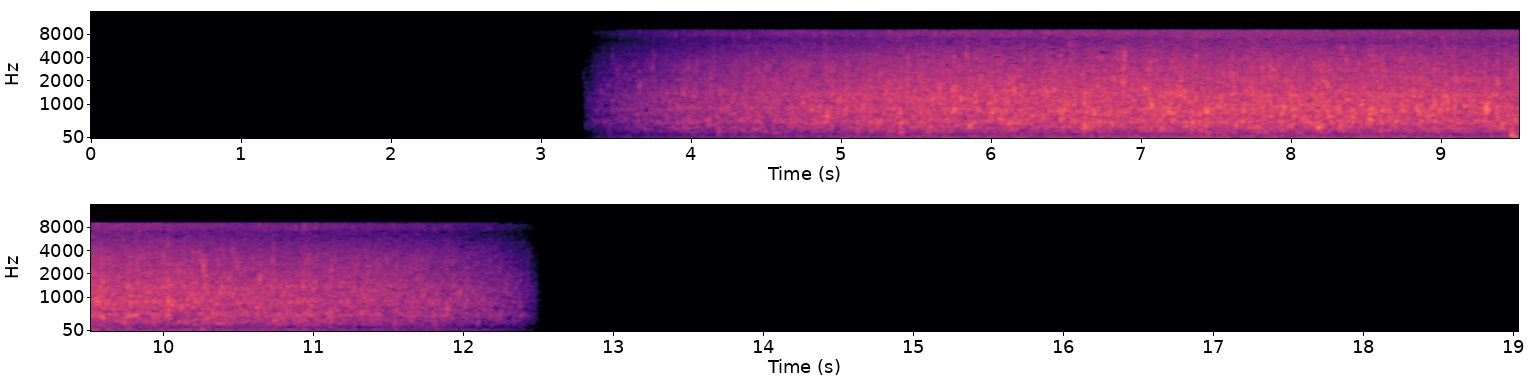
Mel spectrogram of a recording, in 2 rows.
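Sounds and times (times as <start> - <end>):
flowing water: 3.3 - 12.5.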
